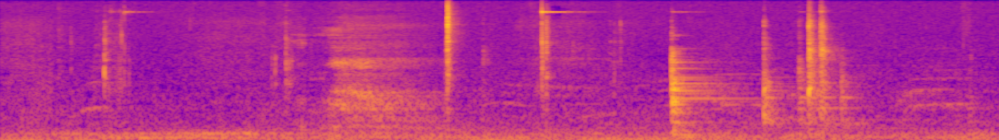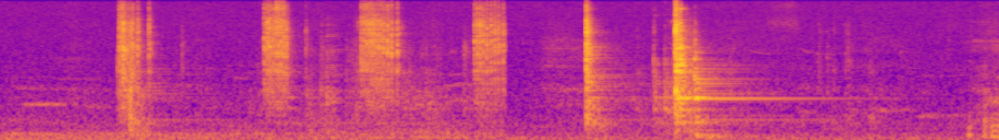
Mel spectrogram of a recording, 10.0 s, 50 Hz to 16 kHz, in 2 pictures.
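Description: A hand ratchet tightens the front shock bolt on a 2005 Dodge 2500 truck, giving bursts of close, crisp clicking strokes with short pauses between them.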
